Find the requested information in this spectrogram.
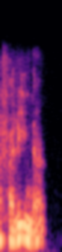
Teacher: la I se hace corta, perdemos el largo de las vocales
